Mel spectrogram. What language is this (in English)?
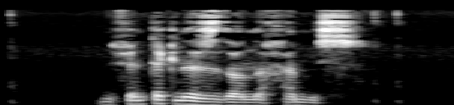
Kabyle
